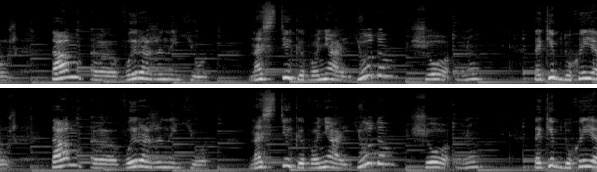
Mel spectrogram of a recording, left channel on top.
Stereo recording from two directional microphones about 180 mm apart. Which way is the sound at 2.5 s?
35° right (ahead or behind).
